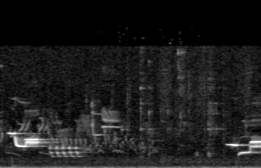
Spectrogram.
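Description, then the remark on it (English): A bird calls with a bright whistled note and quick chattering trill, then repeats the whistle near the end, heard clearly over a steady low outdoor rumble. “It has meaning that the bird is trying to communicate.”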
